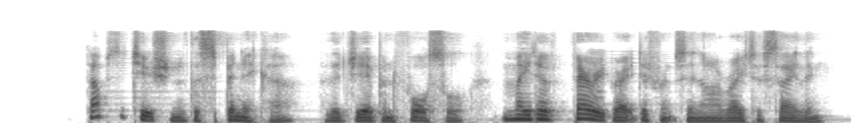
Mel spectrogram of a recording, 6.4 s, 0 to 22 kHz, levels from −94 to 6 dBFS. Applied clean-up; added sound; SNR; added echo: neural mask model DeepFilterNet 3.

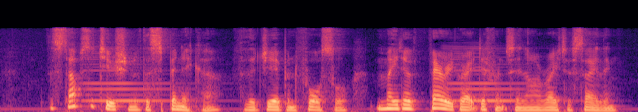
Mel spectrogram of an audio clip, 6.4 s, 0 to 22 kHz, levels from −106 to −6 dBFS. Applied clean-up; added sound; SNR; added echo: none; Bowed string instrument; 15 dB; none.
